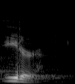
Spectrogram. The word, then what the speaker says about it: Eder: This tower was called the Tower of Eder. E-D-E-R. My wife said I have to spell it. E-D-E, because it sounds like I'm saying something that Hall & Oates wrote. Man-eater. That's not it. E-D-E-R. Migdal-eater. M-I-G-D-A-L.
